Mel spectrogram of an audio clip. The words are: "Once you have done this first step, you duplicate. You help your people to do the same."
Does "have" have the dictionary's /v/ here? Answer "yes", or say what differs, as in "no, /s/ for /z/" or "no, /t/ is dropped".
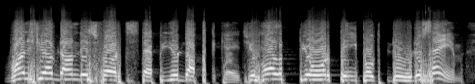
yes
